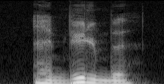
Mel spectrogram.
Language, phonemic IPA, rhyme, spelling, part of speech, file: French, /bylb/, -ylb, bulbe, noun, Fr-bulbe.ogg
- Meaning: bulb (bulb-shaped root)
